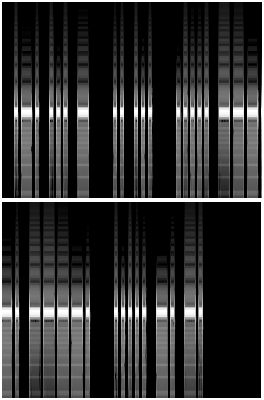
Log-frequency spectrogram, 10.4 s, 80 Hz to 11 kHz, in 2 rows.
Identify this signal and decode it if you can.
Morse code, heard as a keyed tone, about 17 wpm, 700 Hz. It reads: RST IS 599 5NN
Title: Speed-Racing Common QSO Phrases - 17wpm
